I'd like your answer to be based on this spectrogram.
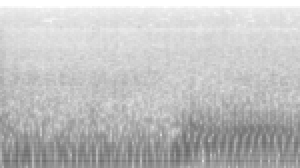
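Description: Heavy rain in a video game pours steadily, a dense hiss of drops mixed with a low rumbling undertone that suggests distant thunder.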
